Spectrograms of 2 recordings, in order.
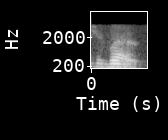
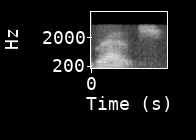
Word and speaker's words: Roach: My middle name is Roach. If we were in France, they would pronounce it Rocher. But here in the U.S., we say Roach, just like the bug.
